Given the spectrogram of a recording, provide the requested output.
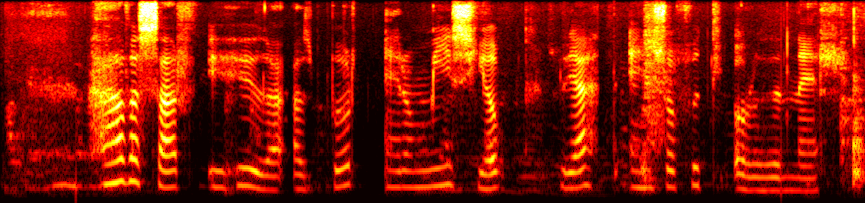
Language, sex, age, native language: Icelandic, female, 18-19, Icelandic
